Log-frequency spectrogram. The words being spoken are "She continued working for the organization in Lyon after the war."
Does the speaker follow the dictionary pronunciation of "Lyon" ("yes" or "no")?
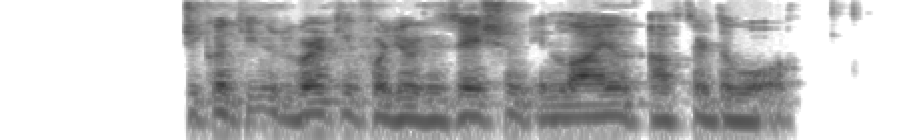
yes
